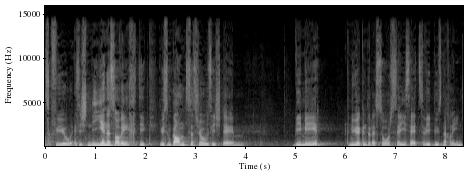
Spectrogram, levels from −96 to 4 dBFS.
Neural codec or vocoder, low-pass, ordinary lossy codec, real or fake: vocoder, 48 kHz, 128 mel bands, Vocos; 14.4 kHz; none; fake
